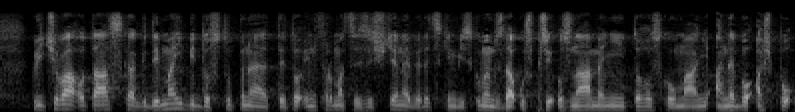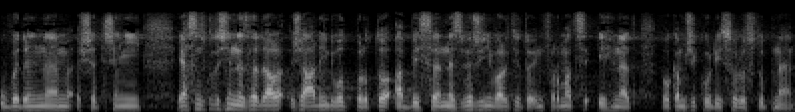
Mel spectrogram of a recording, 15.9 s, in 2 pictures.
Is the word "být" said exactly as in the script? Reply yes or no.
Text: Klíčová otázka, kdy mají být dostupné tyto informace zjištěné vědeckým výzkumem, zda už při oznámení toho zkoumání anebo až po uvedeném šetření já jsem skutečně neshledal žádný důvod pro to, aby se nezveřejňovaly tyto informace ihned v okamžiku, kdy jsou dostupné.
yes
